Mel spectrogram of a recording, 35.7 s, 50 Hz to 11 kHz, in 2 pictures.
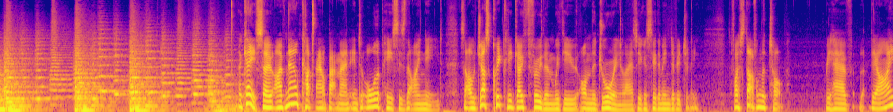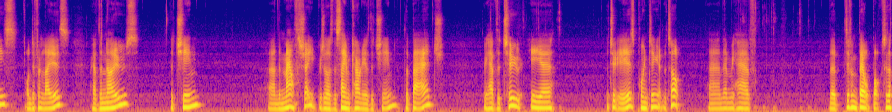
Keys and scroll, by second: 0.0-2.4 typing, 0.6 super+8, 32.8-33.9 typing.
